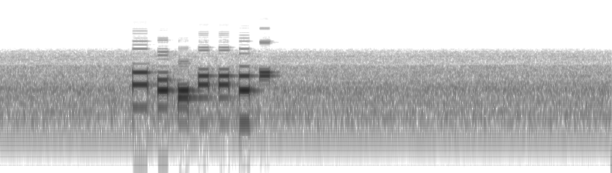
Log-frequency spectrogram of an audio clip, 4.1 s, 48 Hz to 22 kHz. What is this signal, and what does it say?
Multi-frequency trunk signalling (R1, as on North American trunks), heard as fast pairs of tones, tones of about 70 ms, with hum. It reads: KP 51998 ST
